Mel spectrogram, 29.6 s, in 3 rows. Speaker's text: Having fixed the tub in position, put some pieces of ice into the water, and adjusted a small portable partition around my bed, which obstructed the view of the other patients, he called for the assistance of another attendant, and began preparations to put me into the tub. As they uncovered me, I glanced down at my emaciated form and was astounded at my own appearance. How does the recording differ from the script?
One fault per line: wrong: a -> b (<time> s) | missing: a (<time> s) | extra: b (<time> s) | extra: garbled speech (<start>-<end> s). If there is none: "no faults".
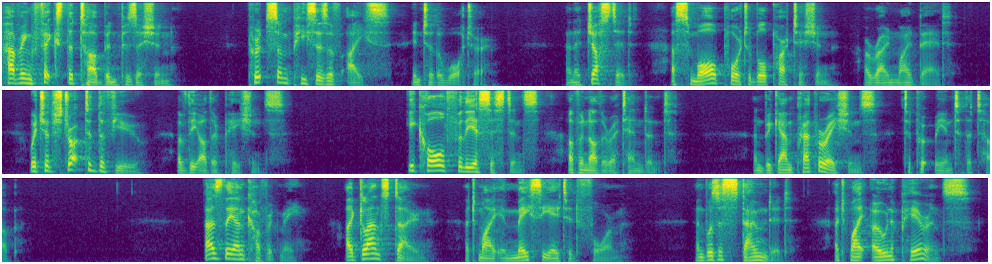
no faults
